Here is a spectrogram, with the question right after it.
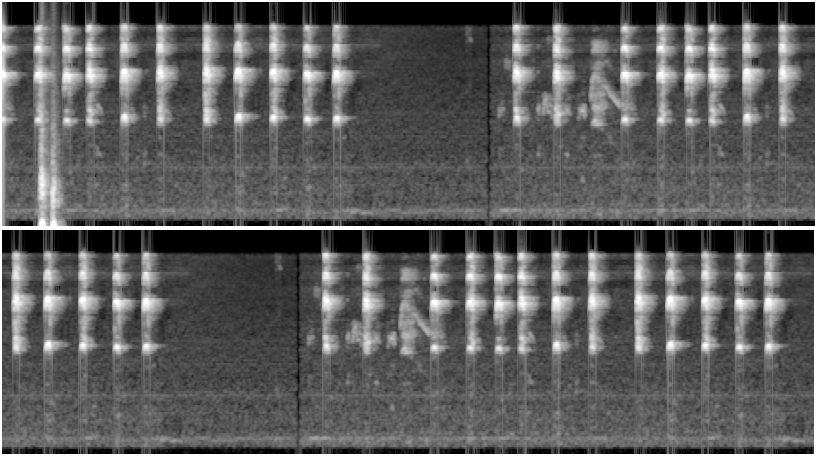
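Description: A prairie dog gives bright, sharp chirps in rapid bouts, each run lasting a few seconds.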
